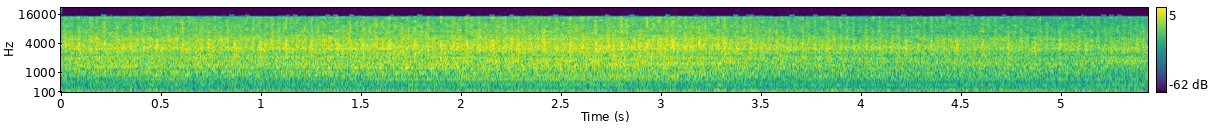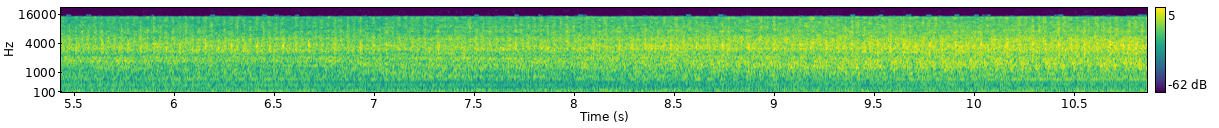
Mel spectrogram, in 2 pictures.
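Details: 2015 Toyota Camry 2AR, built December 2015, 16,500 km, cold start: steady idle with a light, regular tapping knock about four times a second, heard cold and for the first 10 minutes; source undetermined.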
